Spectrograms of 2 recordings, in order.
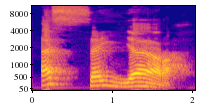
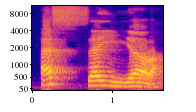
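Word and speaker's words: السيارة: start with sin, okay, I don't pronounce this lam. I will pronounce this and go to sin. So it will be, and I will put shadda here, as-sayyara. As-sayyara. I didn't pronounce it this lam. So we call this sin is a sun letter.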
